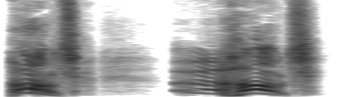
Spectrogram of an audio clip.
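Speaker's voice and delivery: high, loud, nervous halt; unsteady challenge. A narrator's reading. Young sentry nervously challenging the runners in the dark. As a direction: shout halt with faltering nerve. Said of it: "a not altogether steady voice".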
